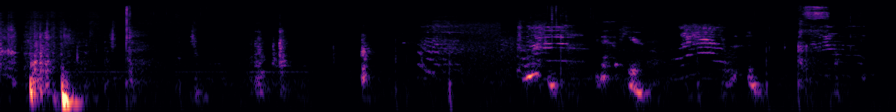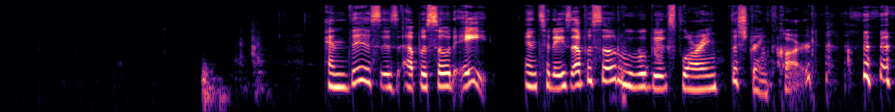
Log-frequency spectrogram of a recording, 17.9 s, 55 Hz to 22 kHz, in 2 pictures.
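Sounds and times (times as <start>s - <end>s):
cat meowing behind bedroom door: 5.2s - 5.9s, 6.8s - 7.4s
speech: 12.2s - 17.9s.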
